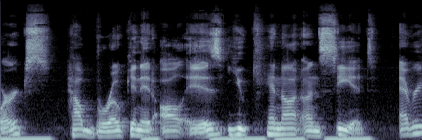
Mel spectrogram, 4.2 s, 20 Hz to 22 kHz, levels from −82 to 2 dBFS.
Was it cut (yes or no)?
no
